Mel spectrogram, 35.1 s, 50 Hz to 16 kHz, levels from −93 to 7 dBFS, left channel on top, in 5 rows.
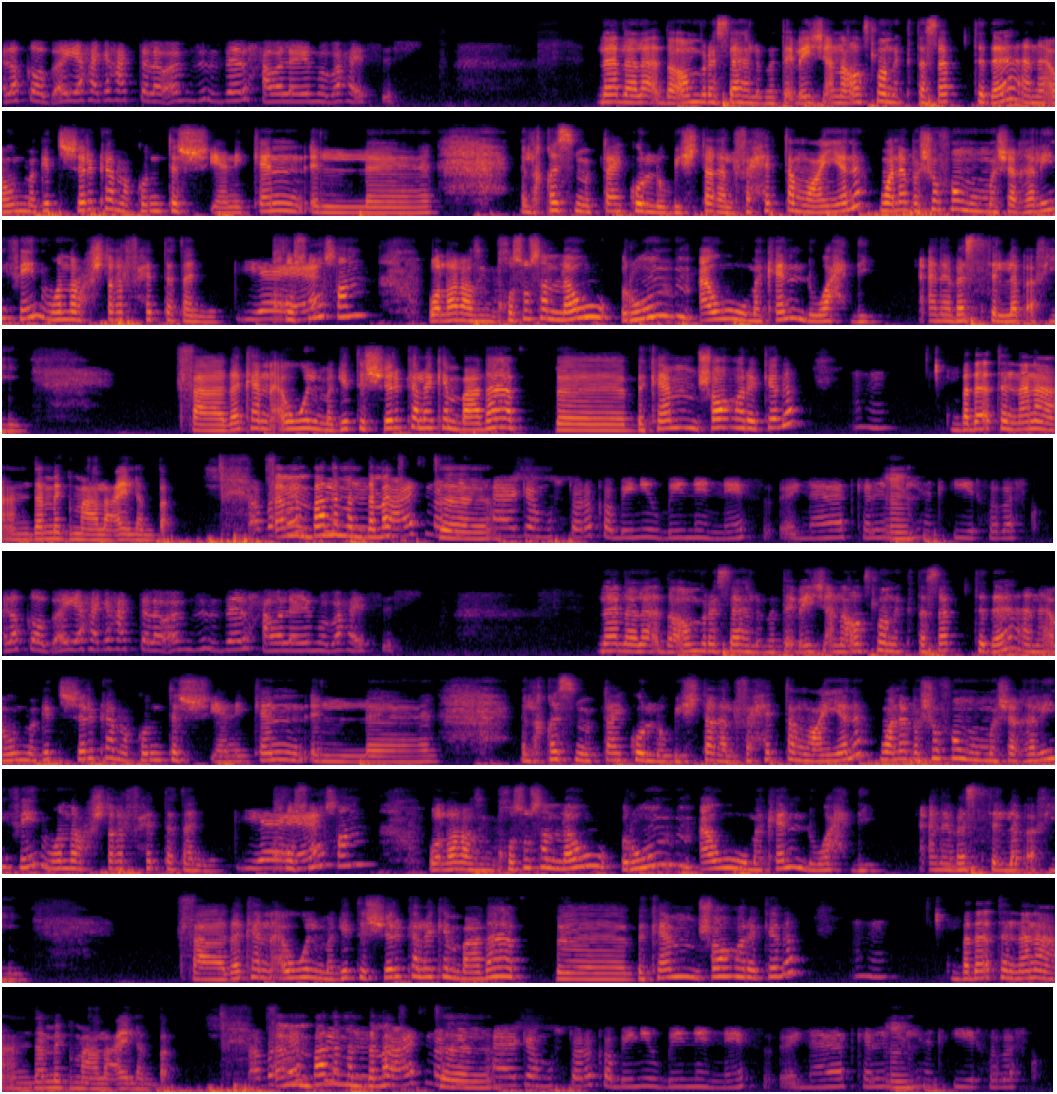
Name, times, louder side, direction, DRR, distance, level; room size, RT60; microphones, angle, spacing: voice 1, 0.0-2.4 3.0-3.3 13.1-13.2 15.6-16.2 20.3-20.6 26.8-27.0 29.7-34.9, left 2 dB, 15° left, 0.5 m, -37 dB
voice 2, 4.0-15.5 15.9-19.9 20.2-21.7 22.2-24.5 24.8-26.4 27.4-30.7 31.0-31.4 34.0-34.2, left 5 dB, 70° left, 0.6 m, -29 dB
2.8 x 2.4 x 3.4 m
head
